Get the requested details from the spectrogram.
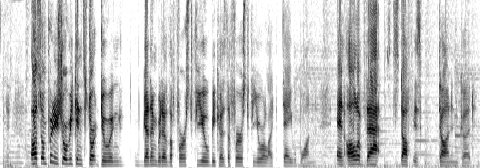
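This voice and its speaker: A man's voice: high voice, normal speed, a bit bright, smooth, no echo. A man hosting a let's play from his own room, chatting loosely and rambling through tangents. He swears casually, with faint game music underneath. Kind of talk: casual gameplay chat. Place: own bedroom.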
